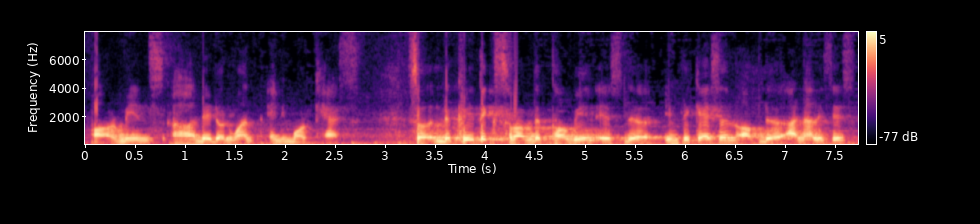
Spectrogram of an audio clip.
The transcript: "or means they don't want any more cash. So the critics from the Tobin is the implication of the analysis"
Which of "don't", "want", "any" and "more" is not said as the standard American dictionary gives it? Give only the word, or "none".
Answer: none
